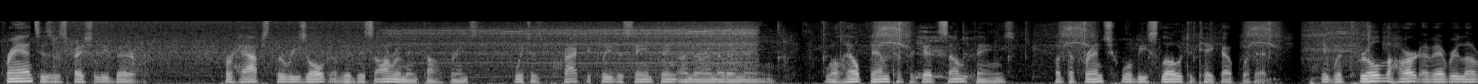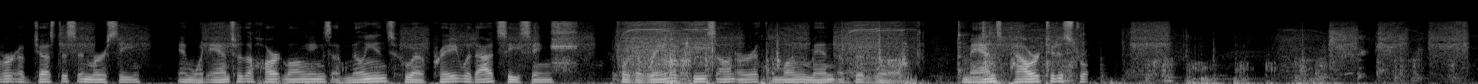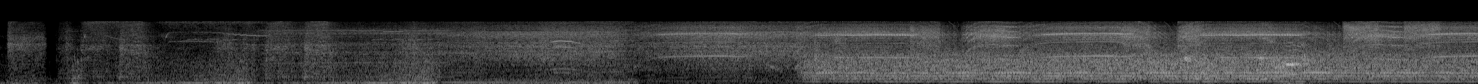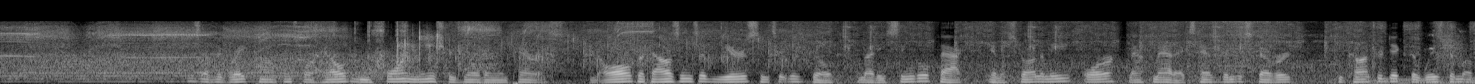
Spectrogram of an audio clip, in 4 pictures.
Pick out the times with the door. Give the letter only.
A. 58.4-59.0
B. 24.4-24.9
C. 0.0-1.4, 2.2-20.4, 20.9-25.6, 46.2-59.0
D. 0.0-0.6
B.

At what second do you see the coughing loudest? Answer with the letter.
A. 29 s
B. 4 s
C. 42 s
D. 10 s
C.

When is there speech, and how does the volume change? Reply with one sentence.
The speech can be heard briefly from 0.0 to 1.4 s; from 2.2 to 20.4 s, at a steady volume; from 20.9 to 25.6 s, getting quieter then louder; and from 46.2 to 59.0 s, at a steady volume.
